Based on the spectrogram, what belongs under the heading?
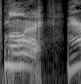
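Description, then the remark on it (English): A voice imitates a weightlifter's yell: one loud, strained shout held for under a second, its pitch edging upward, followed by a short pause and the start of another voiced sound. “Do you yell when you lift?”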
